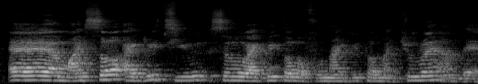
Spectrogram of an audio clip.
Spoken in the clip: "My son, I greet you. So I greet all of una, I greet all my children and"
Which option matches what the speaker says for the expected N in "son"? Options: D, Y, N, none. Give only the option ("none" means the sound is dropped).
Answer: none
